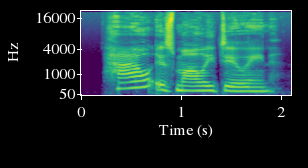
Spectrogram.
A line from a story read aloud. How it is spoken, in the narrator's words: Bess asked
